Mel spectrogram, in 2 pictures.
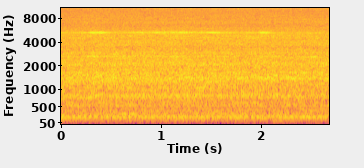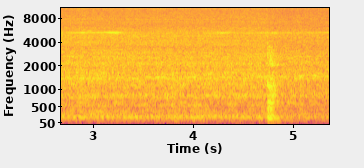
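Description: Electric food processor motor running steadily, whirling ricotta into a spreadable cheese while melted butter is added. A single short knock about five seconds in.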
